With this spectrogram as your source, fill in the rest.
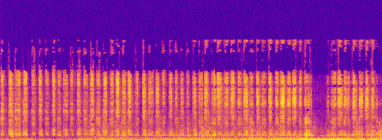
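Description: A marker nib is drawn and rubbed in quick strokes along the wavy frame edges of printed line art on a flat white paper coloring sheet. Dense, rhythmic scratchy rubbing carries a bright hiss, with each stroke a soft pulse in a steady back-and-forth run.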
